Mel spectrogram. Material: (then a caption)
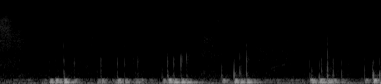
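Faux leather. A closed rose-gold faux leather (synthetic leather) folio cover on an iPad lies flat and is rubbed and scratched with fingertips and long nails. Soft, low, muffled bursts of rubbing swell and fade, dotted with quick, brief scratching ticks.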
